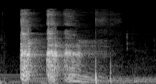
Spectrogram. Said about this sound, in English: Let me clear my throat one second, if you don't mind.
